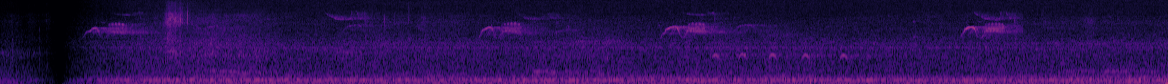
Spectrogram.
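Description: Wild birds calling: a short high call repeated several times, and a quick run of five or so short chirps a little past the middle, over a steady low hum.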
